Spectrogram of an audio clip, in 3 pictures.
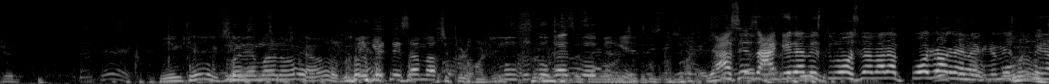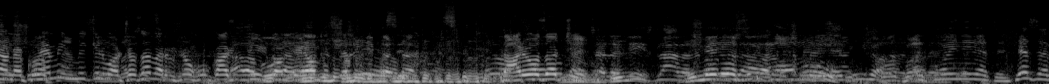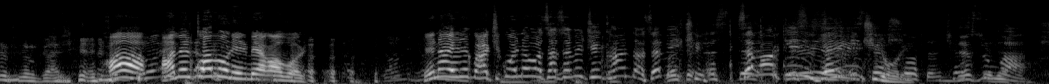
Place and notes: Erablur, Arménie - Farmers and the terrible Samo
A violent storm went on us. We saw a 4x4 car driving, the owner was searching us. In aim to protect us from the rain, he placed us in a small caravan, inside we were 11 persons ! It was so small that my feet were on another person. As Armenia is like this, these farmers shared with us vodka, cheese, tomatoes, cognac and coffee. This is the recording of the time we spent with them. The terrible farmer called Samo is speaking so loud ! It's a very friendly guy.
Armenia, 4 September 2018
